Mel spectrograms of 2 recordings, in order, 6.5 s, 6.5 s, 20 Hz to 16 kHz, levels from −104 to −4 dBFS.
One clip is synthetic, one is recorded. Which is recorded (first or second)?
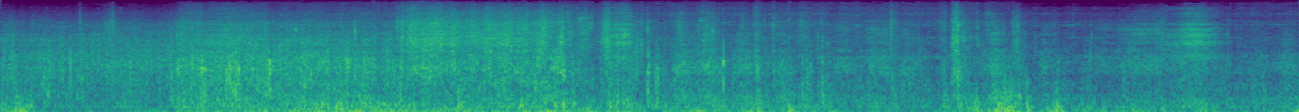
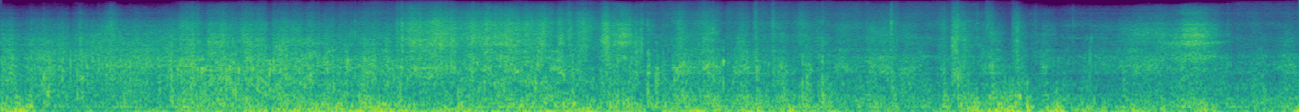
first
